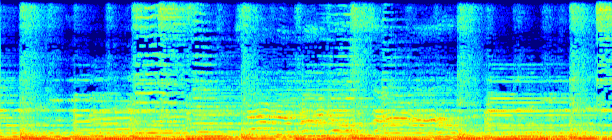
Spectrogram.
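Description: Live soul band playing loudly, with a singer's voice over the band.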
